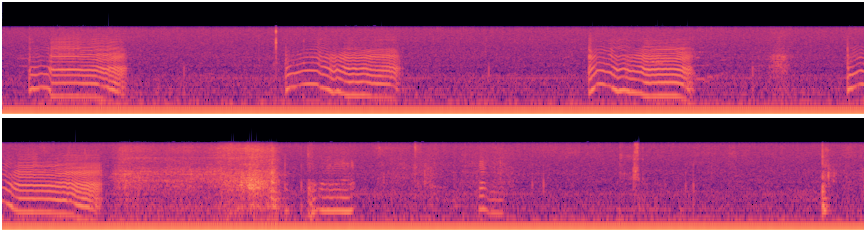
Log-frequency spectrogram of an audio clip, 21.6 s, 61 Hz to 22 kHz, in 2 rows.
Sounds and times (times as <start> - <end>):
Cat: 0.3 - 1.6, 3.5 - 5.0, 7.3 - 8.9, 10.6 - 12.0, 14.6 - 15.2
Snoring: 0.3 - 1.6, 3.5 - 5.0, 7.3 - 8.7, 10.6 - 12.5, 13.4 - 15.2, 16.7 - 17.1.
